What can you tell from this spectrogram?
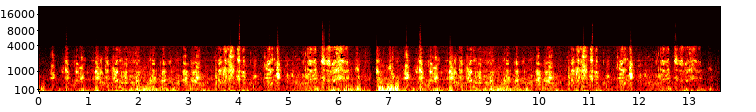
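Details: Red river hogs (Potamochoerus porcus) on an elephant trail in Lope park grunt and snuffle in a steady series of low, rough calls.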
